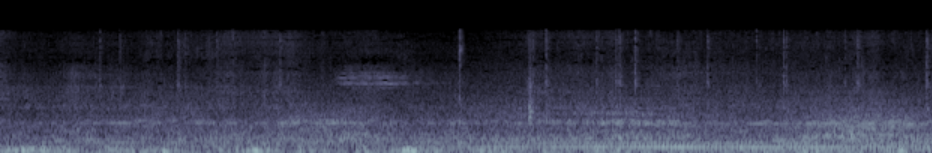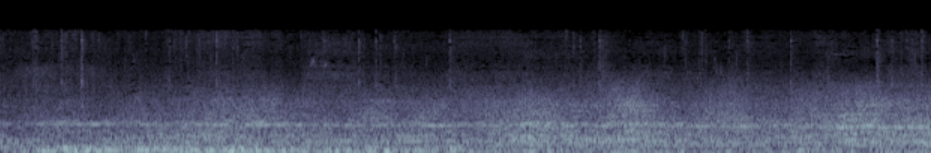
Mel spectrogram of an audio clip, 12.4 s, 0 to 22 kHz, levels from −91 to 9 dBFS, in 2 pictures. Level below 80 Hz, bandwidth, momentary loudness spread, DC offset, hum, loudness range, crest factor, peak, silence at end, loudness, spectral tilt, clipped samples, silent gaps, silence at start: -38 dBFS; 11 kHz; 9 LU; under 0.1%; none; 6 LU; 16 dB; -18 dBFS; 0 s; -35 LUFS; -7 dB/octave; under 0.1%; none; 0 s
